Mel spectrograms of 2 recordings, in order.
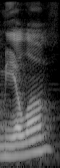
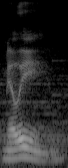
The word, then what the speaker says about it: Milim: It's I call it Milam, and I think the Japanese pronunciation is Milam, but like the English dub pronounces it as Milim.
